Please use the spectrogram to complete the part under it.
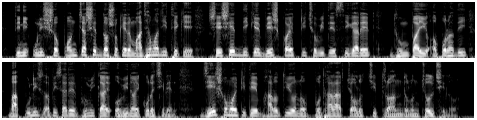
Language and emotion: Bengali, neutral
